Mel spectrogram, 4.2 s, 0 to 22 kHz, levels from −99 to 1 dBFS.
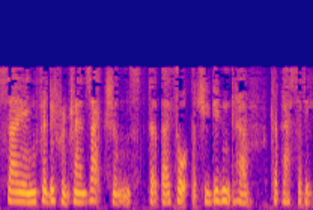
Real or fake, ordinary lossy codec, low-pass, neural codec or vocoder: fake; MP3, 24 kbps; 7.2 kHz; codec, 44.1 kHz, 2.6 kbps, SNAC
